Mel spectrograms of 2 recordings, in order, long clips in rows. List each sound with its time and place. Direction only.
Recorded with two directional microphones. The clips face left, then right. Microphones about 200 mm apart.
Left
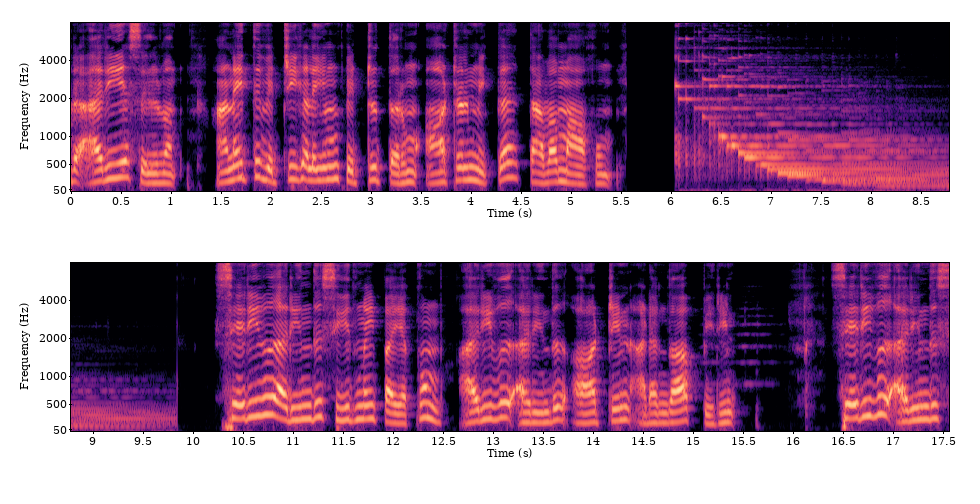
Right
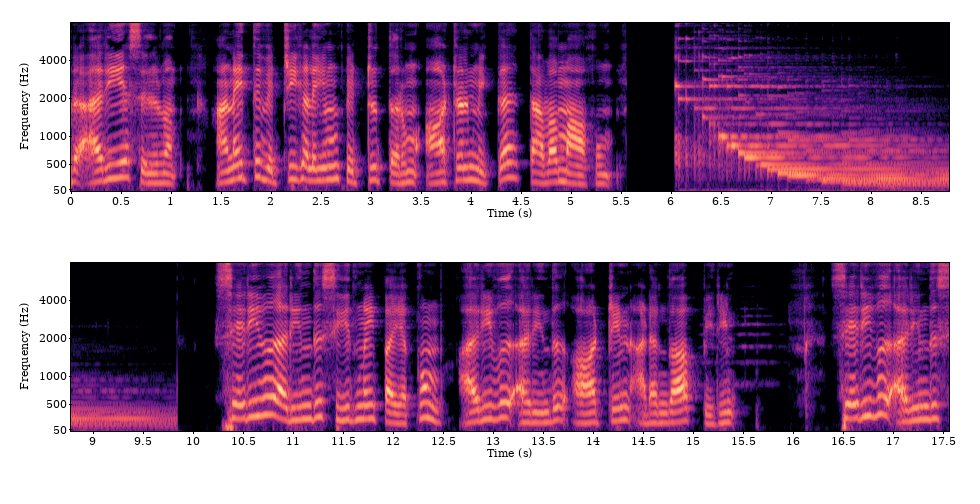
0.0 s speech: 35° left (ahead or behind)
6.0 s music: centre (ahead or behind)
10.2 s speech: 35° left (ahead or behind)
16.0 s a sound: 35° left (ahead or behind)
16.6 s speech: 30° left (ahead or behind)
